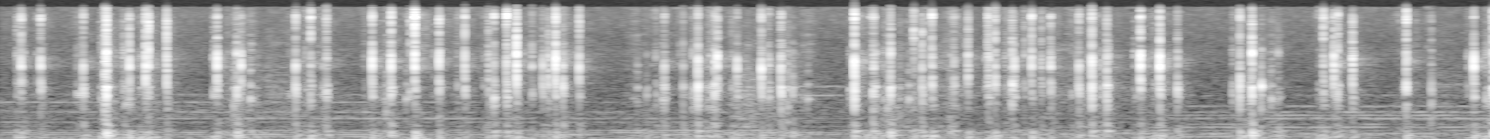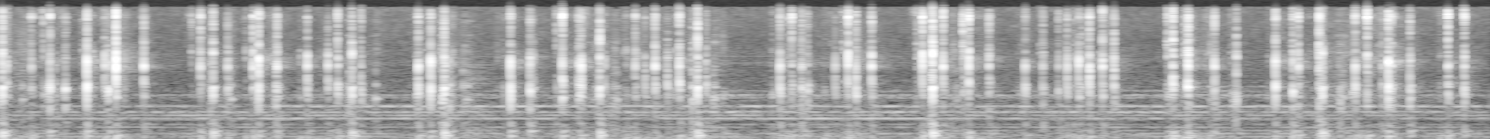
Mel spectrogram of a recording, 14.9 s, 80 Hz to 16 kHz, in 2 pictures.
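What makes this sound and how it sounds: Two hands type continuously with their fingertips on a compact 65% Bakeneko65 mechanical keyboard with Durock lavender switches, pink plastic keycaps and a grey case, resting on a wooden desk. Rapid, bright, clacky key presses follow one another closely, each ending almost instantly, with very little low end.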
